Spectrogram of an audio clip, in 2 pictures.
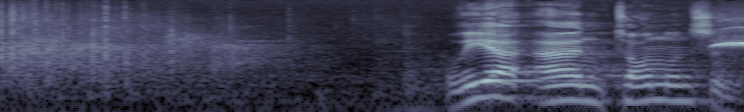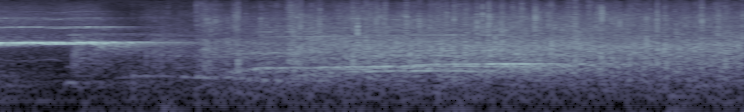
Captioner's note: applause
